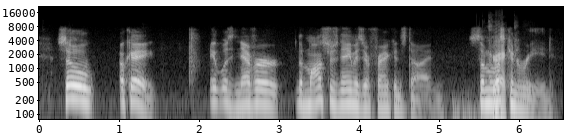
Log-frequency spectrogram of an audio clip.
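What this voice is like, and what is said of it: Usual voice. Nothing is said of it.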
